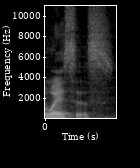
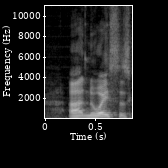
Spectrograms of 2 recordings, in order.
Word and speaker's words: Nueces: Nueces? Is that how you pronounce it? Nueces. Do you know what Nueces means? Nueces, I don't. Nueces means nuts. Sounds like it should mean nueces. No, nueces is nuts in Spanish.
